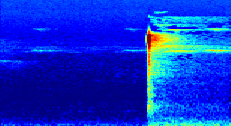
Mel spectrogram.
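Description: Near silence, broken about one and a half seconds in by a single short click that trails off into a faint hiss.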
